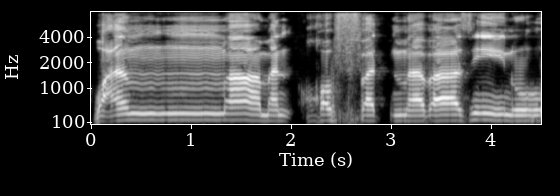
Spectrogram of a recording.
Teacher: جب خا آ جاتا ہے تو اس کو اظہار کہتے ہیں، ناک میں آواز کو نہیں چھپائیں گے، فوراً آگے بڑھ جائیں گے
